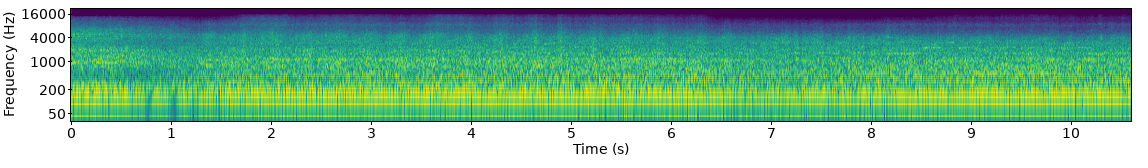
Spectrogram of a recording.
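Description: A mower rattles and whirs as it cuts grass.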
